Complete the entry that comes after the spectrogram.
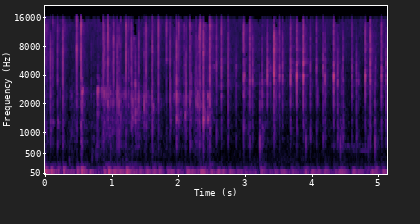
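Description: Fast typing with long nails and fingertips on a mechanical keyboard with a white case and pastel plastic keycaps produces a dense stream of short, sharp clicks and clacks. A steady low hum sits underneath the rapid keystrokes throughout.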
